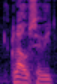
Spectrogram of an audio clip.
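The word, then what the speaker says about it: Clausewitz: guerra Como por ejemplo Carl Von causevic Carlos de causevic sería la traducción del alemán Carl Von kusich kusich se escribe clause W I tz que fue un militar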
